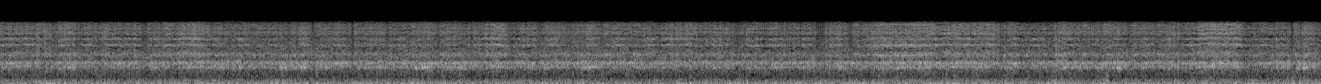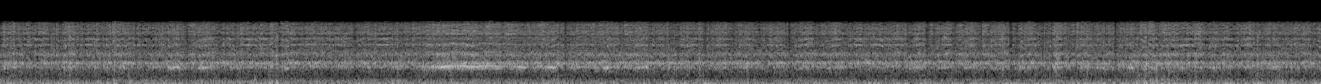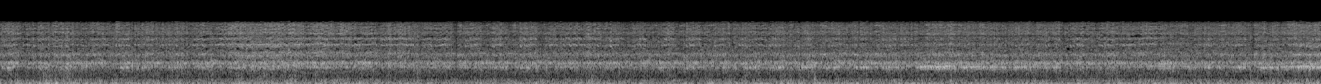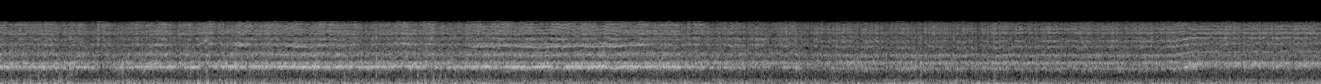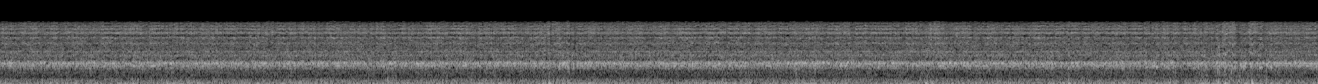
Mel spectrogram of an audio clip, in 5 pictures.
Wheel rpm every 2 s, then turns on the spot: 220, 210, 220, 210, 210, 210, 220, 210, 220, 220, 210, 210, 210, 210, 210, 210, 210, 210, 210, 220, 220, 210, 210, 210, 200, 200, 230, 230, 230, 240, 230, 230, 230.
none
